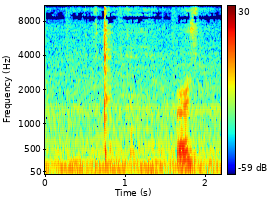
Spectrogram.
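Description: Steady low background music or hum, with one sharp click about a third of the way in, then a woman's voice beginning to speak near the end.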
